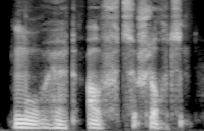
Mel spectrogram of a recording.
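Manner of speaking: plain reading voice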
